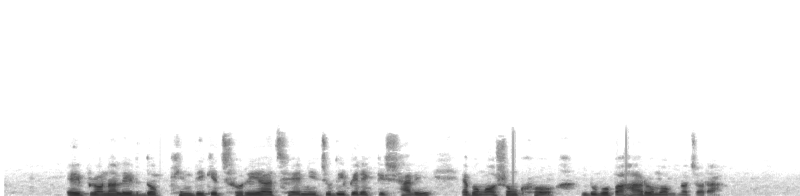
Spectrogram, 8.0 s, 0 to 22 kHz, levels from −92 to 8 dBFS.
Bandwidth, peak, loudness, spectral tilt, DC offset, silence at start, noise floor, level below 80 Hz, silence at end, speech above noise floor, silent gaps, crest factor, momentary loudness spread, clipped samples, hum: 6.8 kHz; -2 dBFS; -18 LUFS; -9 dB/octave; under 0.1%; 0.65 s; -65 dBFS; -52 dBFS; 0.8 s; 48 dB; none; 16 dB; 10 LU; under 0.1%; none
